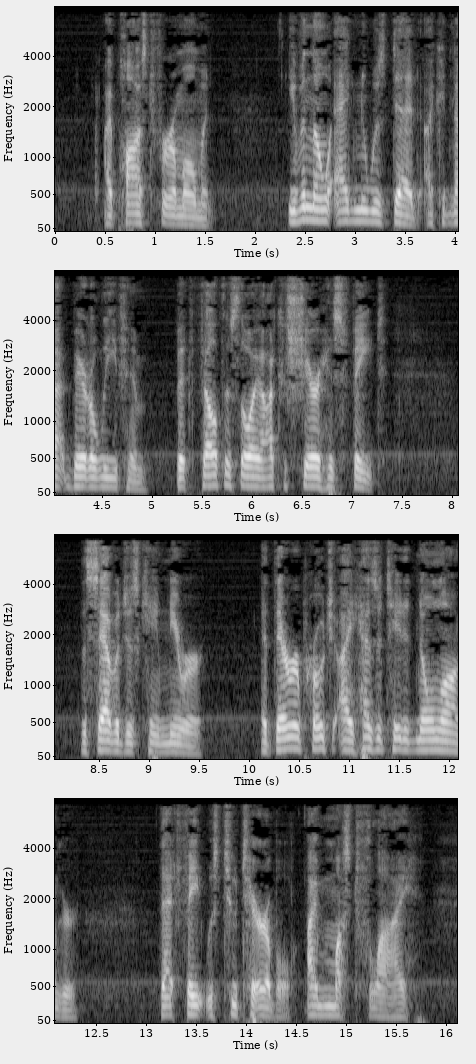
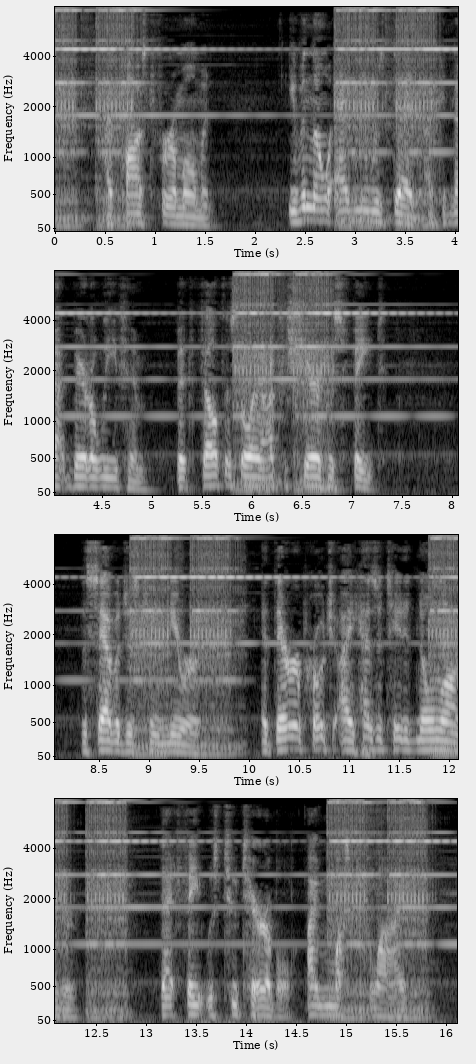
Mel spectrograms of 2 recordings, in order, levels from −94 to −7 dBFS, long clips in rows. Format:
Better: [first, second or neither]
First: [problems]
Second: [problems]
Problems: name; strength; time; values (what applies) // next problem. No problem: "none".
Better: first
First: none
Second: background sound (Telephone); 1 dB above the speech // room echo; dies away in 0.2 s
